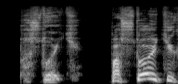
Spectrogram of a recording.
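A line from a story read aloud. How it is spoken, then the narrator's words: Dizzy shout. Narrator (Russian): крикнул я, чувствуя, что у меня кружится голова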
